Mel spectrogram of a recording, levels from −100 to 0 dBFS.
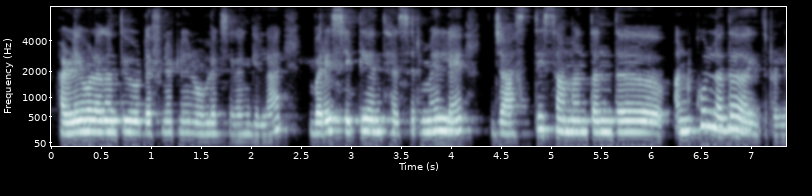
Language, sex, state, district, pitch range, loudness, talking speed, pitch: Kannada, female, Karnataka, Dharwad, 190-220 Hz, -15 LUFS, 140 wpm, 205 Hz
